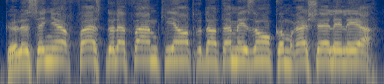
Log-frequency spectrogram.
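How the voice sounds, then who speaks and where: A man playing a town witness who gives a solemn, formal blessing in an animated Bible story. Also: high voice, moderate pace, smooth, no room sound.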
